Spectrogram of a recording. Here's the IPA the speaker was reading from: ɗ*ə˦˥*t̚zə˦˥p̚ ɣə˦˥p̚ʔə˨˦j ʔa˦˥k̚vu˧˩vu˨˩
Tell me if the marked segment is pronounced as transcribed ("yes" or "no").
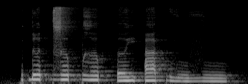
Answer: yes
